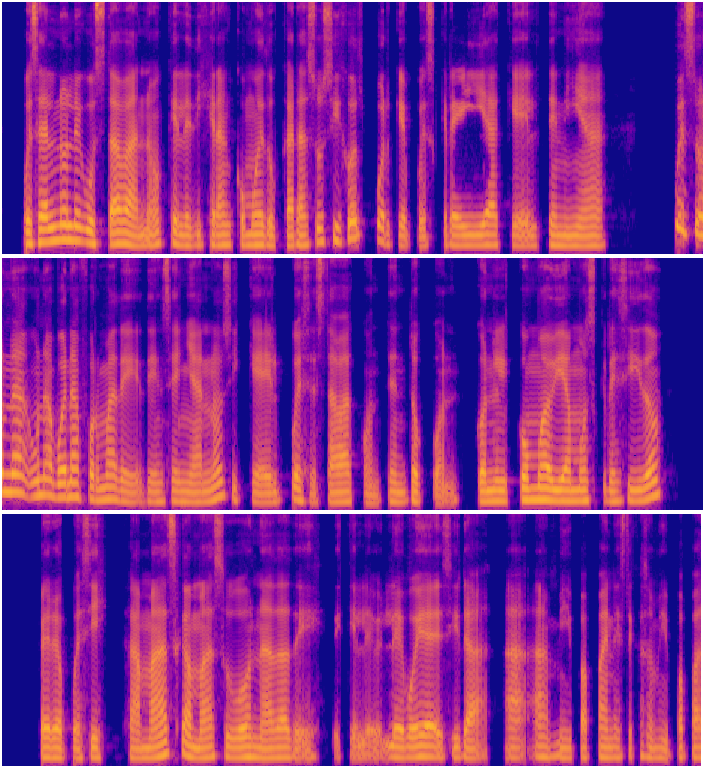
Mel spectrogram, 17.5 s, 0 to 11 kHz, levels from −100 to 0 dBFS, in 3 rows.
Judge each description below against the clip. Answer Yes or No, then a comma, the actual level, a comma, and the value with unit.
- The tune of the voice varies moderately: Yes, average, 3.3 semitones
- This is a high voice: No, low, 130 Hz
